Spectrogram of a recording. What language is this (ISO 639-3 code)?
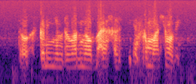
wol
